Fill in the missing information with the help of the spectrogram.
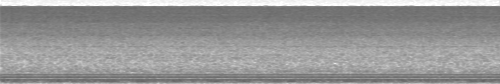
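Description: Steady electrical mains hum, several low tones held without change.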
